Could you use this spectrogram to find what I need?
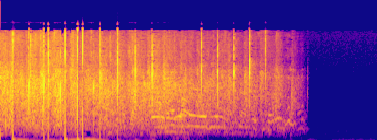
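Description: A crowd of people chatter in a room.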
